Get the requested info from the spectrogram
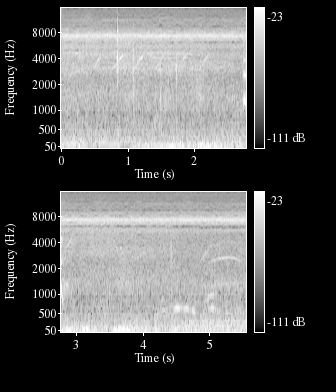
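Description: Scattered marsh bird calls: short falling chirps and, near the end, a few arching notes, over an uneven low rumble that swells twice.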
